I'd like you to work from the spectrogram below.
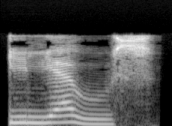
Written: ilheus

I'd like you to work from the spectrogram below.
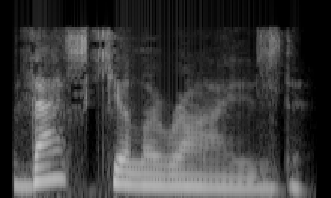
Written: vascularized

